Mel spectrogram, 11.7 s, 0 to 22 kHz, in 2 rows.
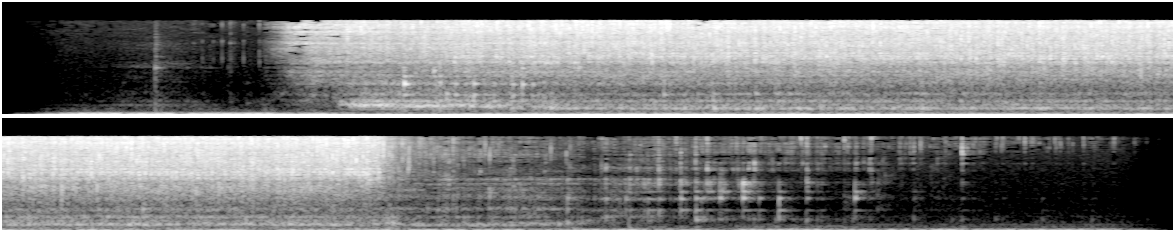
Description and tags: bathroom sink water on off drain D100 XY
running, water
